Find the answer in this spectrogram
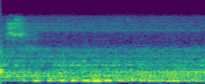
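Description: Car cabin noise while driving at road speed: a steady low drone of engine and tyres heard from inside the car.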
